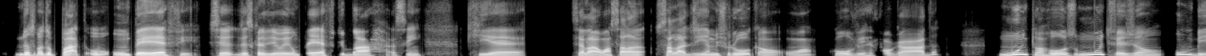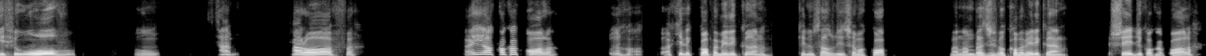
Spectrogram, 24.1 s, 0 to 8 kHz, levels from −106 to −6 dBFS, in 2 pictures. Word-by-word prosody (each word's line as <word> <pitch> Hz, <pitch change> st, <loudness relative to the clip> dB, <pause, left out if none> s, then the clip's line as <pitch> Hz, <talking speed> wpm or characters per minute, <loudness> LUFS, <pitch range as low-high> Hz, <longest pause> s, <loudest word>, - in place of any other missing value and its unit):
Nossa 160 Hz, +2 st, +4 dB
mas 165 Hz, 0 st, +4 dB
o 170 Hz, -, +6 dB
prato 150 Hz, +1 st, +4 dB
o 125 Hz, -2 st, +1 dB
um 155 Hz, 0 st, +2 dB
PF, 120 Hz, -, +6 dB, 0.2 s
você 130 Hz, -2 st, 0 dB
descreveu 120 Hz, -1 st, +1 dB
aí 115 Hz, -, +3 dB
um 130 Hz, -, 0 dB
PF 135 Hz, +1 st, +2 dB
de 180 Hz, -, -5 dB
bar, 150 Hz, -, +2 dB
assim, -, -, -7 dB, 0.4 s
que 110 Hz, -1 st, -4 dB
é, 115 Hz, +1 st, +1 dB, 0.5 s
sei 140 Hz, -, -1 dB
lá 135 Hz, -, +5 dB
uma 105 Hz, +2 st, +2 dB
sala 135 Hz, 0 st, +1 dB
saladinha 120 Hz, +2 st, 0 dB
mixuruca 145 Hz, -, -1 dB
o -, -, -2 dB
uma 95 Hz, -5 st, -5 dB, 0.2 s
couve 120 Hz, -2 st, -3 dB
refogada, 110 Hz, -, -3 dB, 0.6 s
muito 205 Hz, -, +3 dB
arroz, 140 Hz, +5 st, +1 dB
muito 230 Hz, -, +2 dB
feijão, 145 Hz, 0 st, -2 dB
um 235 Hz, -2 st, +1 dB
bife, 175 Hz, +2 st, -3 dB
um 200 Hz, +1 st, 0 dB
ovo, 200 Hz, 0 st, +6 dB, 0.6 s
um -, -, -14 dB, 0.6 s
sabe, -, -, -9 dB, 0.5 s
farofa 195 Hz, -1 st, +1 dB, 1.1 s
aí 230 Hz, +6 st, -7 dB
a 280 Hz, -, -1 dB
Coca-Cola, 200 Hz, -9 st, -2 dB, 0.5 s
aham, 190 Hz, 0 st, -13 dB, 0.2 s
aquele 175 Hz, +1 st, -6 dB
copo 165 Hz, 0 st, 0 dB
americano, 145 Hz, -, -5 dB, 0.2 s
que -, -, -10 dB
no 135 Hz, -, -6 dB
Estados 125 Hz, -1 st, -5 dB
Unidos 115 Hz, -2 st, -8 dB
chama 110 Hz, -2 st, -6 dB
copo, 165 Hz, -1 st, -2 dB, 0.6 s
mas -, -, -9 dB
no 130 Hz, -, -4 dB
Brasil 125 Hz, +1 st, -3 dB
chama 160 Hz, 0 st, -2 dB
copo 160 Hz, +1 st, -2 dB
americano, 160 Hz, -, -2 dB, 0.4 s
cheio 170 Hz, +3 st, -2 dB
de 165 Hz, -, -5 dB
Coca-Cola. 155 Hz, +2 st, -3 dB
150 Hz, 150 wpm, -21 LUFS, 125-180 Hz, 1.1 s, o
